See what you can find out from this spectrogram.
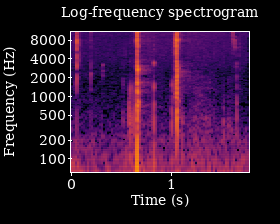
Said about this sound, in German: Kennen Sie dieses Geräusch? Dieses Geräusch wenn ihnen wer ein Puzzle gibt.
